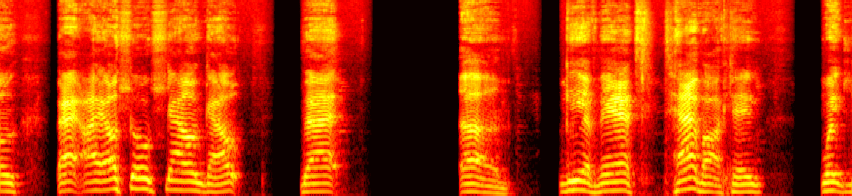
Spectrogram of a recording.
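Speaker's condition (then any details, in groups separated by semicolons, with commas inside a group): Cerebral palsy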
